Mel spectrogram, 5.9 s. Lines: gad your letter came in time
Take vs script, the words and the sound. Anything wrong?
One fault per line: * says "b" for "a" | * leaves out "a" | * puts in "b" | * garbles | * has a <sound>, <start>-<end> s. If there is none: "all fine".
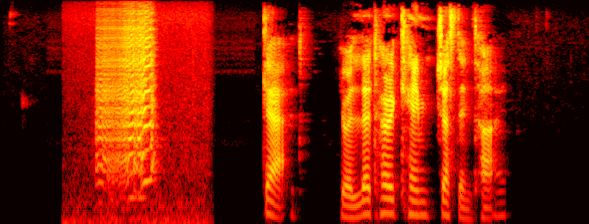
* has a squeak, 0.6-2.2 s
* puts in "just"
